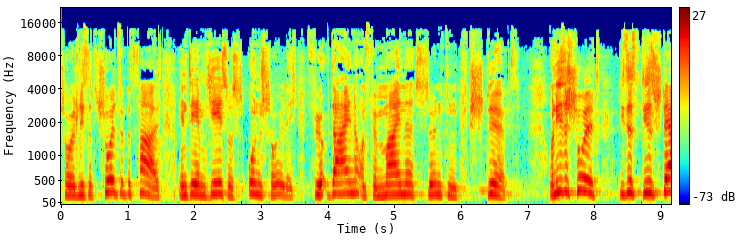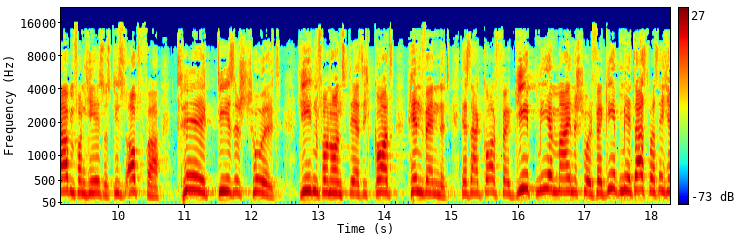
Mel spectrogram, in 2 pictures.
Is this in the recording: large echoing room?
yes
